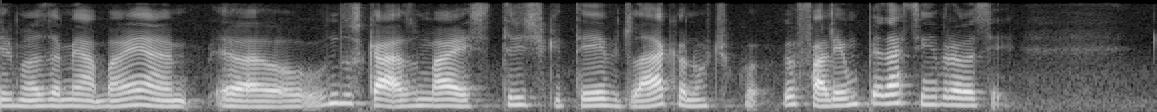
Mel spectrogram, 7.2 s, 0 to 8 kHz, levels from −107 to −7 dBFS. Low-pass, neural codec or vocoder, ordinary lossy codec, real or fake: 7.2 kHz; none; none; real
